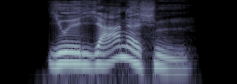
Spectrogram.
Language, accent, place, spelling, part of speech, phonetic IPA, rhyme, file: German, Germany, Berlin, julianischem, adjective, [juˈli̯aːnɪʃm̩], -aːnɪʃm̩, De-julianischem.ogg
- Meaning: strong dative masculine/neuter singular of julianisch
